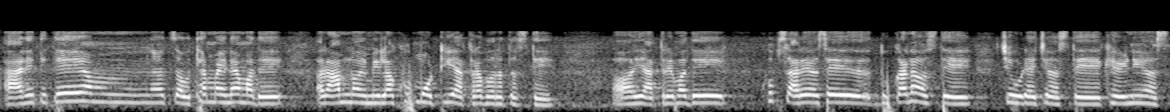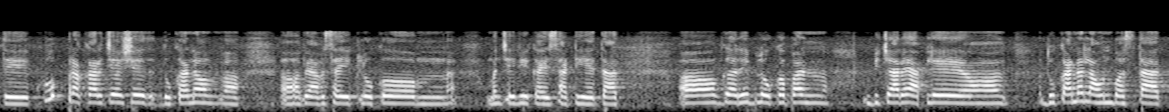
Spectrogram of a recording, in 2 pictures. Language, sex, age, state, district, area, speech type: Marathi, female, 45-60, Maharashtra, Wardha, rural, spontaneous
